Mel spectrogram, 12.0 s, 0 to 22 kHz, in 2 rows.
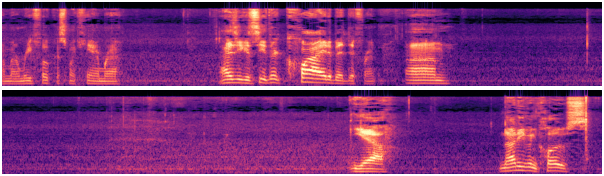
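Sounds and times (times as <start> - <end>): faint hum and hiss: 0.0 - 12.0.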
